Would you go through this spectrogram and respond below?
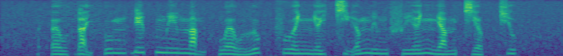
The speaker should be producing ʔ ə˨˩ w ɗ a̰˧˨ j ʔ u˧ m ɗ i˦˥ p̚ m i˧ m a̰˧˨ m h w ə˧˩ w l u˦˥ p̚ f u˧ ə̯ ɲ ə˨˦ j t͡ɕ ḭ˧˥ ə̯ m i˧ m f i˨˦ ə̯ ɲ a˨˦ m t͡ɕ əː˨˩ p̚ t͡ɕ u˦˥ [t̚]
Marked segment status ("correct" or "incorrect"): incorrect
